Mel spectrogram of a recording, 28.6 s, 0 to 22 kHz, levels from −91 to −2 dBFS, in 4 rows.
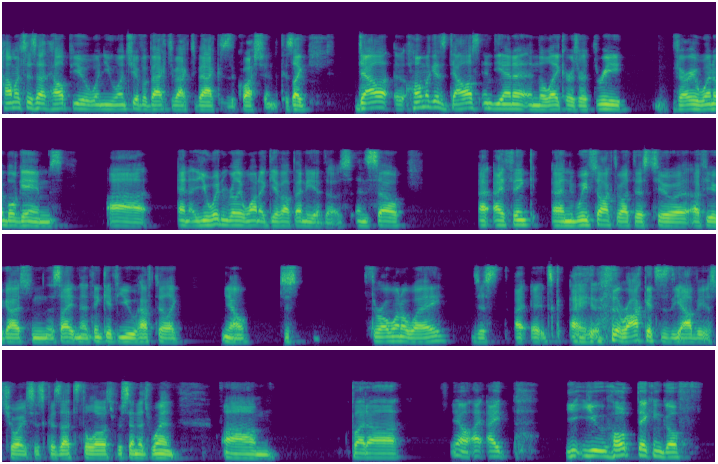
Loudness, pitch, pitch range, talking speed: -23 LUFS, 115 Hz, 110-130 Hz, 225 wpm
